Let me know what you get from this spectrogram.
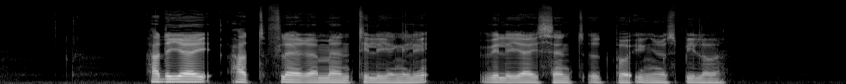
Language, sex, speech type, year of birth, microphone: Norwegian, male, read, 1981, Shure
